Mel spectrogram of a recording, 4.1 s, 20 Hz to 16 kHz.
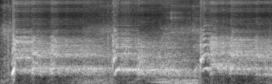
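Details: Playful household dogs eager to start a game, recorded 3/3/08: three loud, high, rising yips spaced about one and a half seconds apart, with a constant hissing background between them.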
